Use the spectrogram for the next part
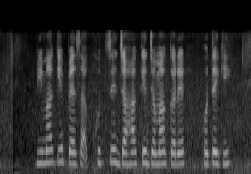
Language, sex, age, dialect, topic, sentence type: Magahi, female, 18-24, Northeastern/Surjapuri, banking, question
